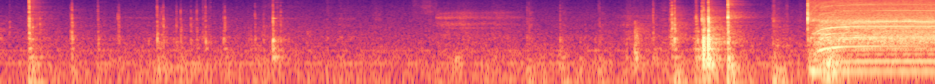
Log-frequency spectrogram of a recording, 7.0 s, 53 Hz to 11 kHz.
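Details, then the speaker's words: Drill Doctor sharpening a 1/2 inch (13 mm) cobalt drill bit after the depth is adjusted in the jaws to stop a bad noise: a few taps, then a steady, even grinding whir with no strain; normal sharpening grind. "So that's the noise that we want to hear. You'll notice that the ears on this are what sets that depth, and it should only grind till about right here, or halfway up, or right in the middle at the peak."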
